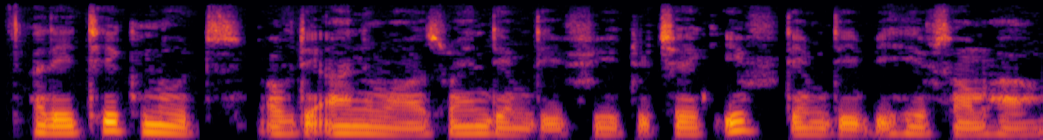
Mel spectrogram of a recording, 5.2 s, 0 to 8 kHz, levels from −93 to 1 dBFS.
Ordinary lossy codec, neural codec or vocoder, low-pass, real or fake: none; none; 7.2 kHz; real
